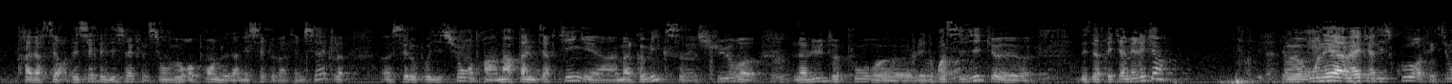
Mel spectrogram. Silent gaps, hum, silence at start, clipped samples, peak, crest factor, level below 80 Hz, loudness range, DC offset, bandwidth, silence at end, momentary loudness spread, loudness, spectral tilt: none; none; 0 s; under 0.1%; -6 dBFS; 22 dB; -58 dBFS; 8 LU; under 0.1%; 8 kHz; 0 s; 11 LU; -30 LUFS; -4.5 dB/octave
